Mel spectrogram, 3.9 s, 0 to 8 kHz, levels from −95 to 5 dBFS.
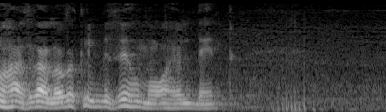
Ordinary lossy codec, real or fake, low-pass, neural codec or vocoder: none; real; 7.2 kHz; none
